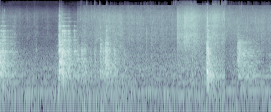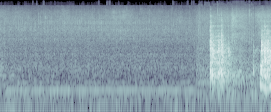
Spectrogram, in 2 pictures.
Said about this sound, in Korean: 그 맛있는 소리가 지지지 나지 않습니까, 지금?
